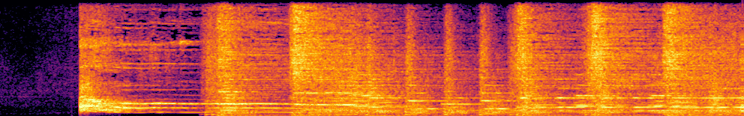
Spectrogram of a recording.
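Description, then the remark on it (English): After a moment of near silence, the intro of a song about dogs, played by an Alexa smart speaker, bursts in loudly with sustained, howl-like dog tones, then a heavy, thumping bass beat joins about a second later and drives steadily on. “It's the dog song, Alexa, sing a song about a dog.”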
